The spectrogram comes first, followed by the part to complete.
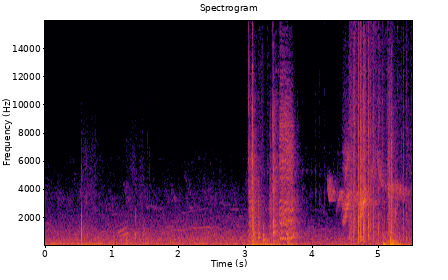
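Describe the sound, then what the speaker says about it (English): Wings of a small bird trapped indoors flap in a few brief, fluttery bursts, the loudest near the end, over a quiet background hum in the Life is Strange video game. "Oh no, that poor little bird has been trapped in here."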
